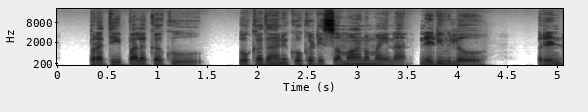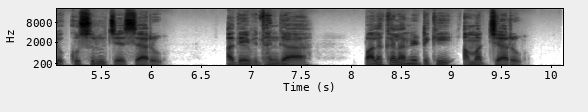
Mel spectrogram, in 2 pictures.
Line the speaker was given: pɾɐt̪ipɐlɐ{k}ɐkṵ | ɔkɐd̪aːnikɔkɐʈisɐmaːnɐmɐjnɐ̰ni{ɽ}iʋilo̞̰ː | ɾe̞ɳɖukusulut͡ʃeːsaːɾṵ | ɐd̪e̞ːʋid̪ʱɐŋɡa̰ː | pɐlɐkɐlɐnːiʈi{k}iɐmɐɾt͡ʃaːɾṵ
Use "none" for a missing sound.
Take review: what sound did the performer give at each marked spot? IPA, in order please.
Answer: k, ɽ, k

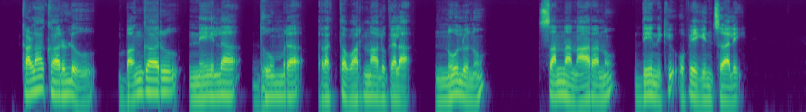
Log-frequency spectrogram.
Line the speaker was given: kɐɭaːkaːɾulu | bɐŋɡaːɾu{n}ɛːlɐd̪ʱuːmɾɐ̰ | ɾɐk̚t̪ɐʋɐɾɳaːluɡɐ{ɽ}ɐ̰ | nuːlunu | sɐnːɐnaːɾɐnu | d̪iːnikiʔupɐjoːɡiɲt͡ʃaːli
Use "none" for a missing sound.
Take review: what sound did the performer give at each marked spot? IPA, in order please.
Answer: n, l

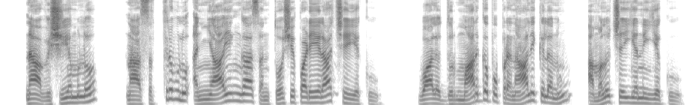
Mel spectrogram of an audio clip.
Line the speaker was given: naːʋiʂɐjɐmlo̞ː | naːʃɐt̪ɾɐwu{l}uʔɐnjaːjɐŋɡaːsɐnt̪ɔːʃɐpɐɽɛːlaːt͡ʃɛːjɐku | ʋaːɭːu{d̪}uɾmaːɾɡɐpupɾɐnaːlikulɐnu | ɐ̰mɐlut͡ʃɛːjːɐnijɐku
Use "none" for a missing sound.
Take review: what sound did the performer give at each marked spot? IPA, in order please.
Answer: l, d̪

